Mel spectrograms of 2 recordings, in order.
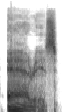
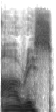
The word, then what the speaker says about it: Aris: "Aris Thorne," she said, mispronouncing the first name as Aries. "It's Aris," Aris corrected, softly, politely.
